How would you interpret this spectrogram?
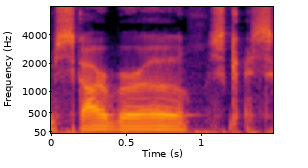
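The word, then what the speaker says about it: Scarborough: mean he played for some Scarboro is how you say it scar scar scarb Scarboro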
